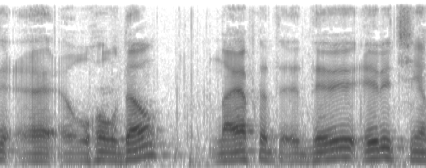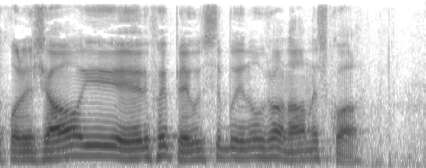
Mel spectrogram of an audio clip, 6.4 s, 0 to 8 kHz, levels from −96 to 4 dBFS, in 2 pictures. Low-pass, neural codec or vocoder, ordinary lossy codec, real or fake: 7.2 kHz; none; none; real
